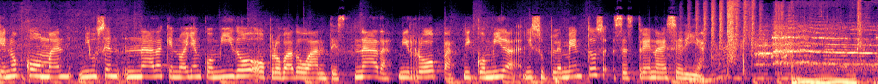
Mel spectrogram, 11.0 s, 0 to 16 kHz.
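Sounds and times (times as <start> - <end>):
speech: 0.0 - 9.7
rooster crowing: 9.4 - 10.9.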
